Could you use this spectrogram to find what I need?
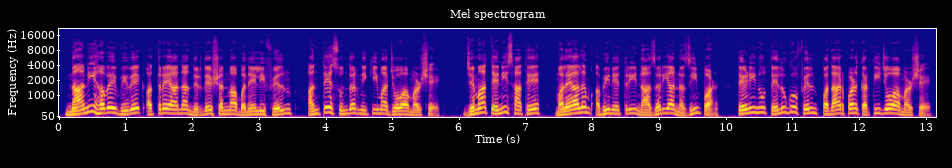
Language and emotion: Gujarati, neutral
